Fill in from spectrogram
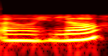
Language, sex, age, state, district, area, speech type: Bodo, female, 30-45, Assam, Kokrajhar, rural, conversation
